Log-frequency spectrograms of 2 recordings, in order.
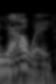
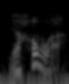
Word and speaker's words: Yahweh: and yah yahwah are some people pronounce his name Yahweh but I was asking him his pronunciation and I can't even pronounce yahwah yahwah that's how you say his name uh but they know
